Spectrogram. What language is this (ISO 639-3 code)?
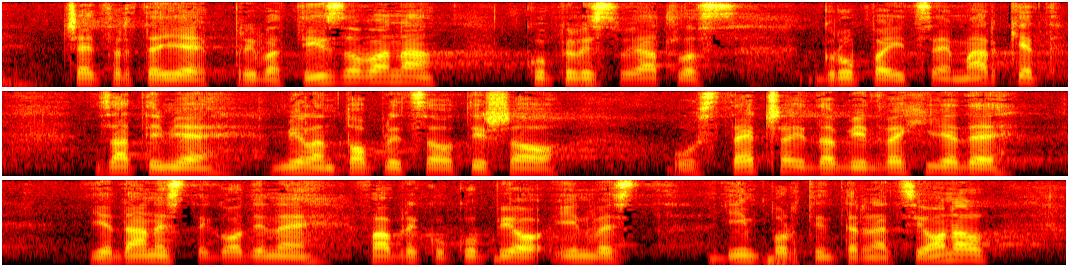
srp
